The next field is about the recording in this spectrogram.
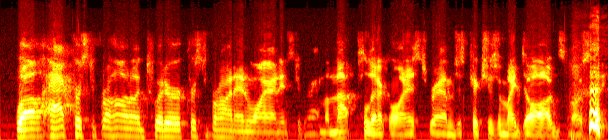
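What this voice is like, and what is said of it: New York accent. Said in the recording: “I love your New York energy. It's so very specific. It's so New York. And it's like you can just hear it in your voice ... this accent”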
